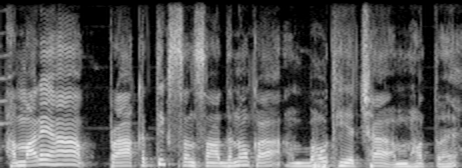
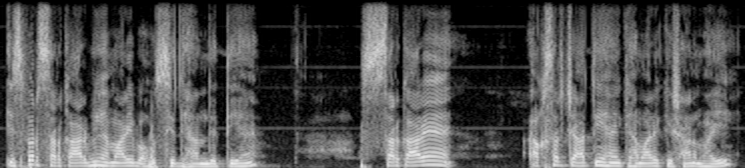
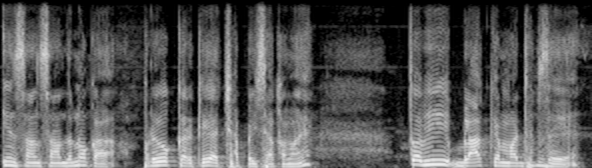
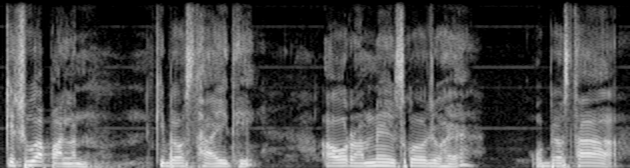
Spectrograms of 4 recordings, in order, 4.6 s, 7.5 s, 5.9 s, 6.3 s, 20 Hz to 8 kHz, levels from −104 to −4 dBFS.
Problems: none marked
